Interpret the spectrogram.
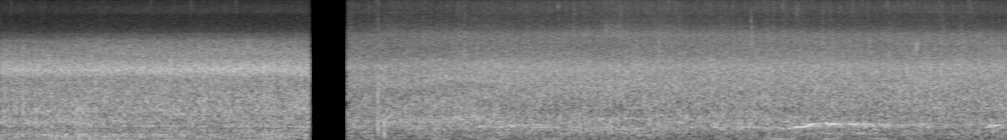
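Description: Steady rain falling on trees, thatch and wet ground, an even hiss that cuts out abruptly for a moment about four seconds in.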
